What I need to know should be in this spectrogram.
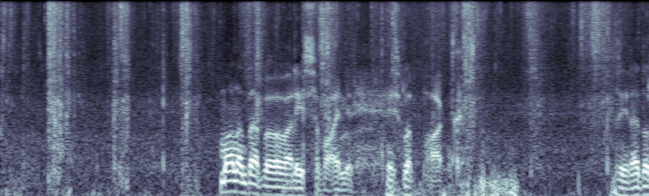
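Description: Footsteps crunch and rustle on a soft forest path.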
